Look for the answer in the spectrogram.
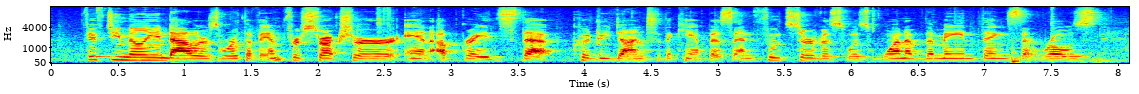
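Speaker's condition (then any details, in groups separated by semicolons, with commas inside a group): No condition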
